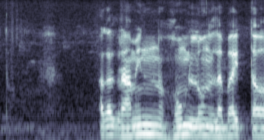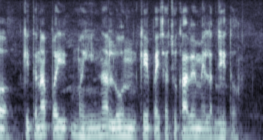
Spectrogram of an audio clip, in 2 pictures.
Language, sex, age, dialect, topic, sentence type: Magahi, male, 18-24, Central/Standard, banking, question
